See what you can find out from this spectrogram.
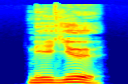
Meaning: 1. atmosphere, ambiance, environment, setting (in general) 2. a specific social environment or setting 3. underworld; demimonde; world of crime, drugs, and/or prostitution
- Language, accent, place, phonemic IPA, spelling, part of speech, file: German, Germany, Berlin, /miˈli̯øː/, Milieu, noun, De-Milieu.ogg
